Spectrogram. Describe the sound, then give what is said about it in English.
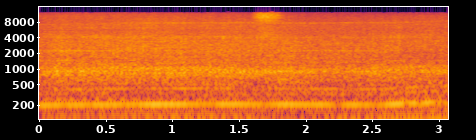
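A bright white rear loader garbage truck, provided by the host landfill, drones steadily as it leads off a rear loader driving competition, a constant low rumbling hum that holds without pause for the whole stretch, with no voices. “Driver Brian Stahl, in the bright white garbage truck provided by the host landfill, leads off the rear loader competition and makes more of a mess than the ones he's used to cleaning up.”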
